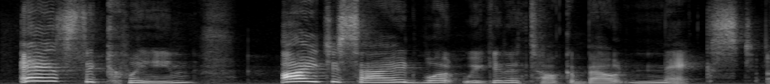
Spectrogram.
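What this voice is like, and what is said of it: Impression of the Queen. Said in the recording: “We're doing impersonations... How about you talk in that accent this whole segment?... In Her Majesty the Queen's voice?”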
